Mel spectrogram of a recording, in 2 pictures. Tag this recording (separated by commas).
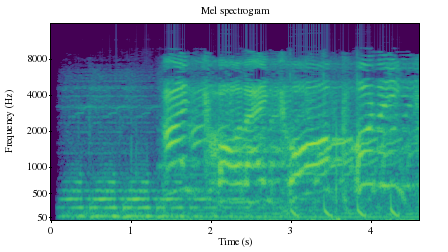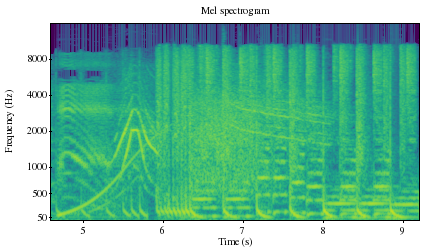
Music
